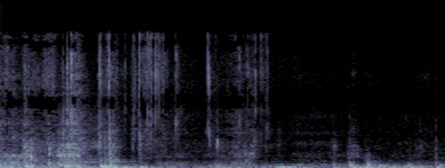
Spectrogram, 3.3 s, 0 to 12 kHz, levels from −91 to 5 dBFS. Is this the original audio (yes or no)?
yes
